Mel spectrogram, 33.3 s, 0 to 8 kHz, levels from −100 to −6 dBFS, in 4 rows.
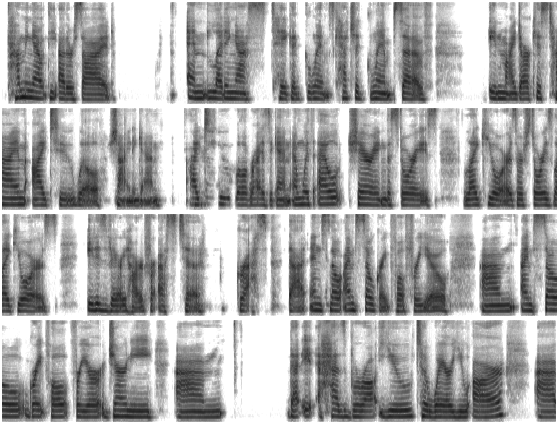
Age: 20-39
